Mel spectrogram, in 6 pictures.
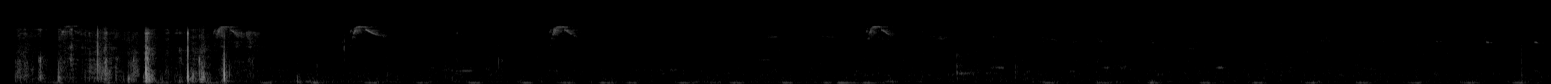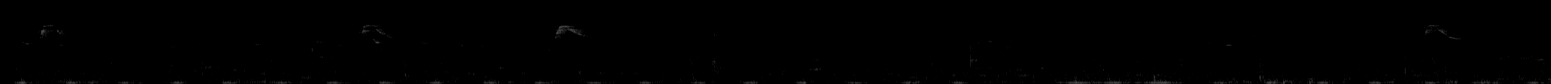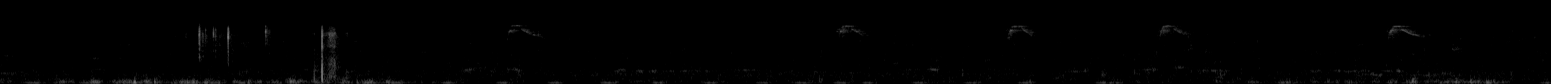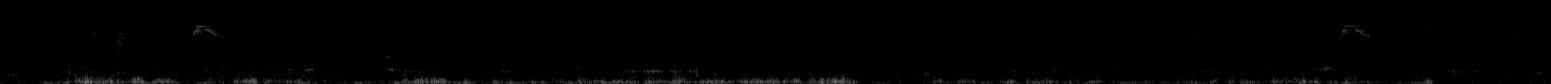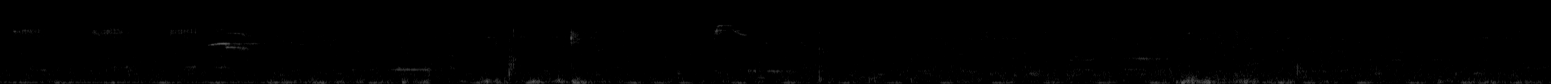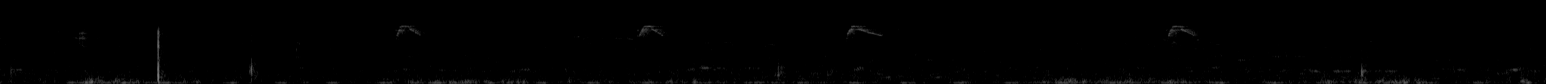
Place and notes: Captação Realizada Fazenda experimental de agroecologia da UFRB, momento pandêmico da COVID-19 sem atividades presenciais.
30 October, 11:11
